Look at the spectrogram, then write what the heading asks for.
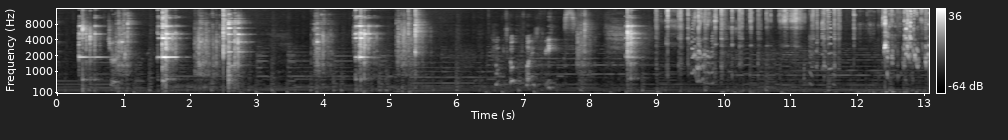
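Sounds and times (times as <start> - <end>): ice cubes clinking in glass: 0.4 - 2.9, 3.8 - 5.5.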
